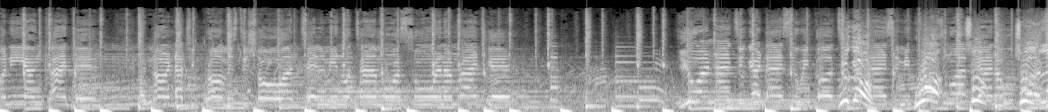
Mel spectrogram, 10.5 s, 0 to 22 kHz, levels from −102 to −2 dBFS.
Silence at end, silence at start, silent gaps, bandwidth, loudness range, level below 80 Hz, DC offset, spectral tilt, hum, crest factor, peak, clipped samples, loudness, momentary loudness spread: 0 s; 0 s; none; 16 kHz; 4 LU; -12 dBFS; under 0.1%; -4.5 dB/octave; none; 8 dB; 0 dBFS; 0.3%; -10 LUFS; 7 LU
